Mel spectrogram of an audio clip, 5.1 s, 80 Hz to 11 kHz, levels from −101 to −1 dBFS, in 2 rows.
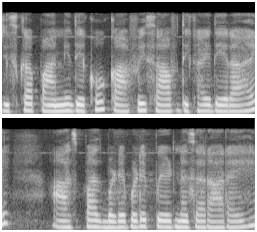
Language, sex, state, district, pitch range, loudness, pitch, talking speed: Hindi, female, Bihar, West Champaran, 175-185 Hz, -14 LUFS, 180 Hz, 190 wpm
